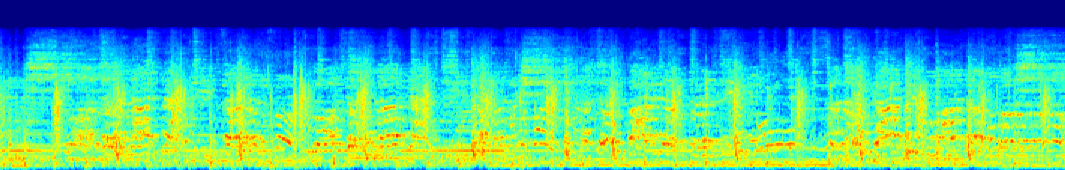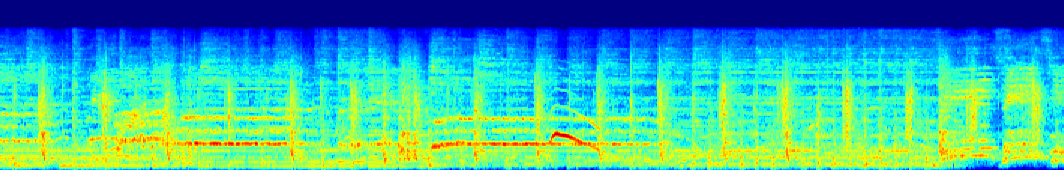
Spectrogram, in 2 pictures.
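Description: Church choir of mixed voices singing a gospel song, a man leading on a microphone, over a band with bass and steady percussion; the band drops out near the end, leaving the voices.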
